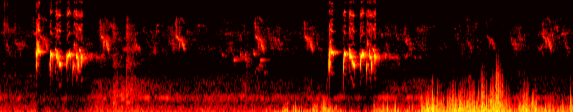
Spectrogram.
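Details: Bulbul singing: two short, liquid warbled phrases near the start and around five seconds, each a quick run of rich notes, followed by a stretch of low rumbling background noise.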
